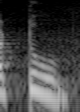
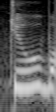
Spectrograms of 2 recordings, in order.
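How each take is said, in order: First: ट्यूब as "toob", no glide; oo pronunciation. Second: ट्यूब as "tyoob"; yoo pronunciation. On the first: Teacher recapping both ways, ट्यूब with only "oo". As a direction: drop the y-sound from ट्यूब. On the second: Teacher recapping both ways, ट्यूब with "yoo". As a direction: keep the y-glide in ट्यूब. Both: Shown as a demonstration. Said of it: "यू का उच्चारण भी और ऊ का उच्चारण".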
